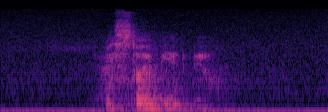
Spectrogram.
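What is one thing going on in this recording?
A woman speaks quietly and with emotion close by.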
